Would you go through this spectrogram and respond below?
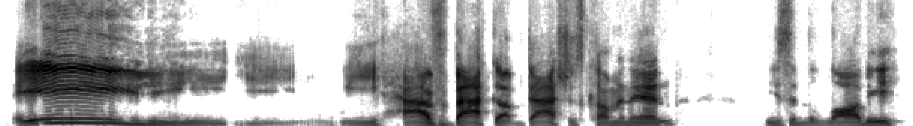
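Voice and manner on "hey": high, long stretched-out "hey". Greeting another speaker who just joined: dragged out "hey". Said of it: "That was the most dragged out "hey"".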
